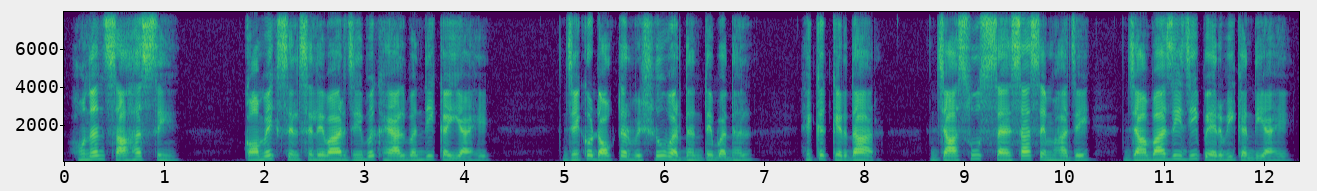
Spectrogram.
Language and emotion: Sindhi, neutral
